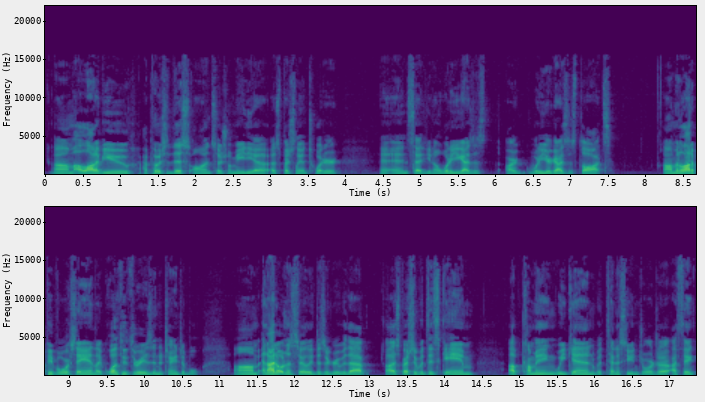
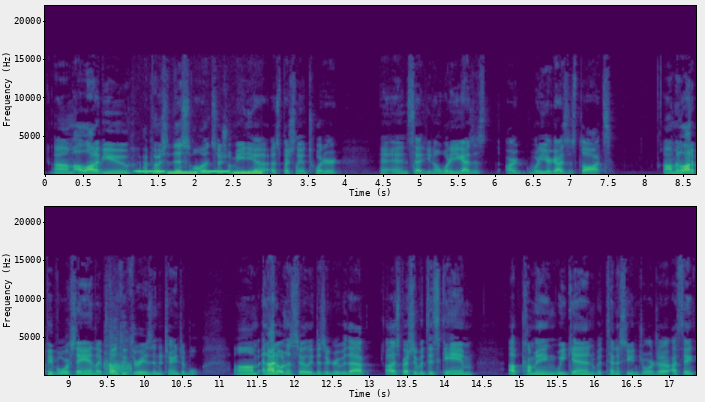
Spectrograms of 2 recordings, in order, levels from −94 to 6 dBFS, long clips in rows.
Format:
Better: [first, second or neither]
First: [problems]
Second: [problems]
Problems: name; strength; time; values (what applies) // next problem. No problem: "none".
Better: first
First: none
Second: siren; loud; from 1 to 3 s; peak 6 dB above the speech // footsteps; noticeable; at 9.5 s; peak 3 dB below the speech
